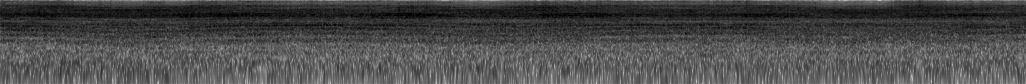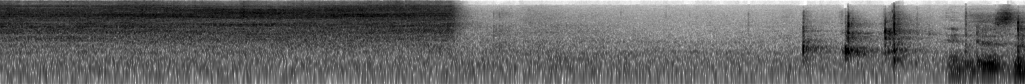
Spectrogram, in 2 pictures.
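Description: An aerosol can sprays varnish onto a colored pencil drawing on sanded paper in a long, steady, close hiss, then stops, followed by a few light clicks and handling sounds.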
